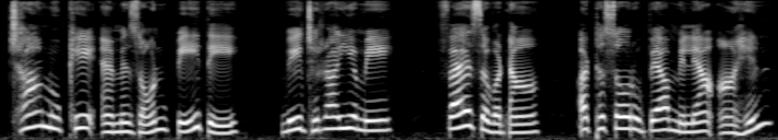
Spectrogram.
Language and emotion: Sindhi, neutral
